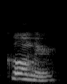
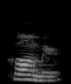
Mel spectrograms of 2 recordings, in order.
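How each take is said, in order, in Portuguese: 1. A tônica está na primeira sílaba. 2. A tônica está na primeira sílaba.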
